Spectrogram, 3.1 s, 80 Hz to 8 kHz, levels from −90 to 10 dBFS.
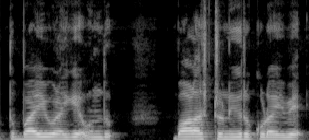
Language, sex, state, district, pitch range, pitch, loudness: Kannada, male, Karnataka, Koppal, 145-150 Hz, 150 Hz, -15 LUFS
